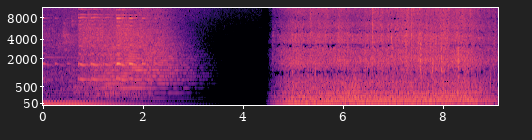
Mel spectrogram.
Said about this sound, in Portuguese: Esse barulho estranho que você está ouvindo é o barulho do motor de um trator. No vídeo publicado por Diogo Cabral no Twitter, um trator de pequeno porte carrega em sua parte traseira uma corrente muito grande em extensão.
